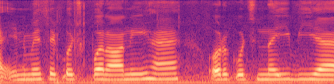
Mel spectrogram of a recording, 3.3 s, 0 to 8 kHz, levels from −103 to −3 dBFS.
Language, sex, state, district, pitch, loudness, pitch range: Hindi, male, Uttar Pradesh, Shamli, 180 Hz, -16 LUFS, 175-185 Hz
